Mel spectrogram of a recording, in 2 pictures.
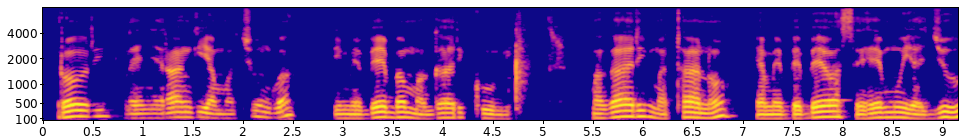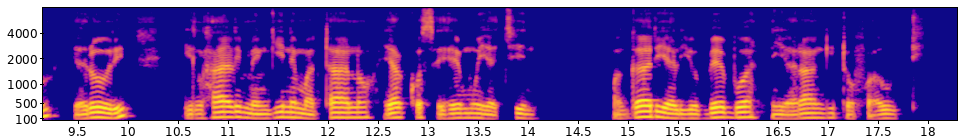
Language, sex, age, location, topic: Swahili, male, 25-35, Kisii, finance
